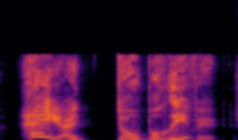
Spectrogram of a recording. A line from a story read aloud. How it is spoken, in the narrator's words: Sherry cried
